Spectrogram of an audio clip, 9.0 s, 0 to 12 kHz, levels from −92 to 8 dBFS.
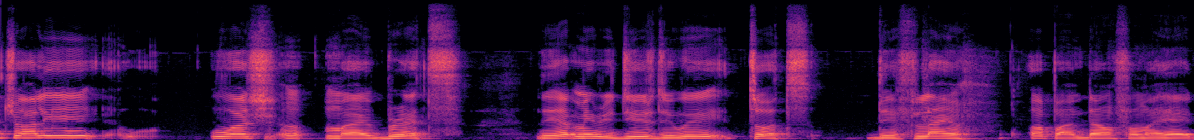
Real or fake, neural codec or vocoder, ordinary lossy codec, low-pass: real; none; none; none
